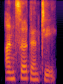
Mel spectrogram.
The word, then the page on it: Uncertainty: Indian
